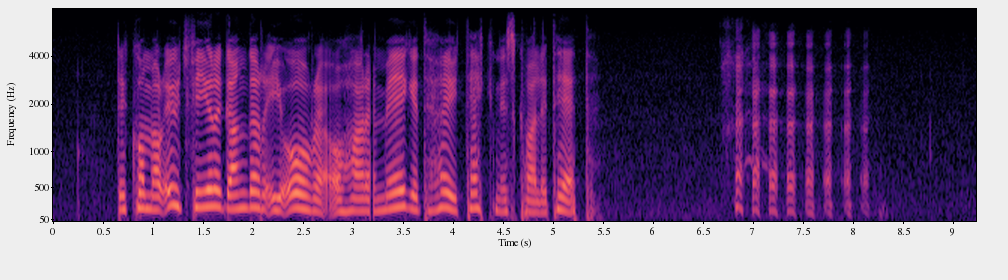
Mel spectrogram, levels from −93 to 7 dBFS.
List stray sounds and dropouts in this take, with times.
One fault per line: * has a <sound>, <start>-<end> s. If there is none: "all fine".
* has a dropout, 3.2-3.2 s
* has a laugh, 6.6-8.2 s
